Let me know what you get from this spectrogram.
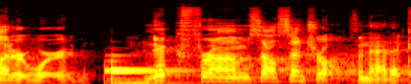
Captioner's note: buzzer dings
